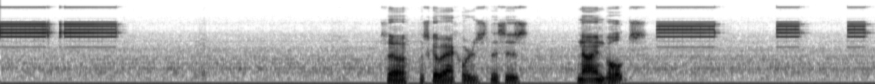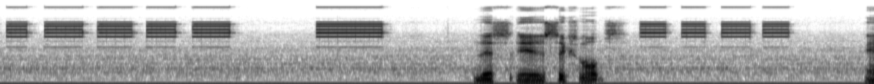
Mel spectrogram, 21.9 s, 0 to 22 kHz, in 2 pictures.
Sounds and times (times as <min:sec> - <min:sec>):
Buzzer: 0:00.0 - 0:01.6, 0:08.2 - 0:09.0, 0:09.7 - 0:13.9, 0:14.9 - 0:15.8, 0:18.9 - 0:20.9
Speech: 0:04.8 - 0:06.6, 0:07.2 - 0:08.2, 0:16.8 - 0:18.8.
